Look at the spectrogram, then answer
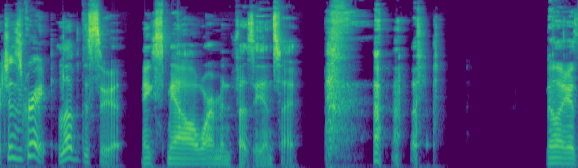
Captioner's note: laughing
